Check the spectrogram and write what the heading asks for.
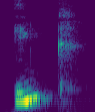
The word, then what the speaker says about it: ink: For others, it is a problem, but that i ing Here the ing, it's not it's not an i sound. Ink. And what else is there here?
